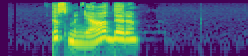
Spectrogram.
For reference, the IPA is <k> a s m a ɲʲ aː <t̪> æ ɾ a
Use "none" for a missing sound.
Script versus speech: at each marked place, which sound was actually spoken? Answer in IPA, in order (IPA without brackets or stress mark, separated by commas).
k, d̪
